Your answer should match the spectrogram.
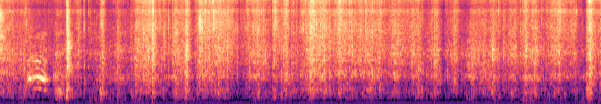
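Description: Plastic bubble wrap and packaging crinkling and rustling in a continuous run of crackles as it is pulled and torn off a parcel by hand.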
